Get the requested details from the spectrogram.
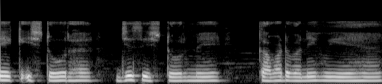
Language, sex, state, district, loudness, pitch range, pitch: Hindi, male, Goa, North and South Goa, -15 LUFS, 175-185 Hz, 180 Hz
